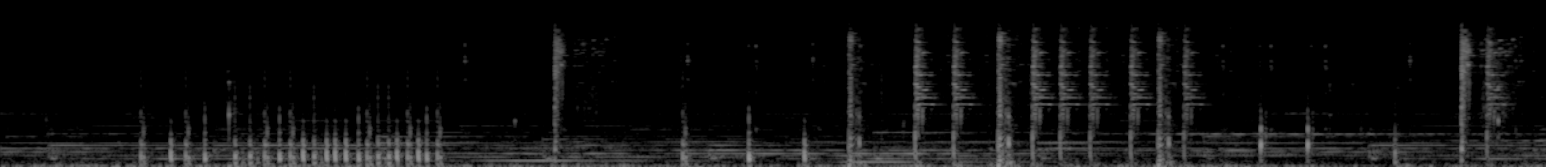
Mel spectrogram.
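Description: Glass blocks shattering in the video game Minecraft, a long run of sharp crashing breaks, scattered at first and then coming in quick bursts, some stacked close together, with a low game-music bed underneath.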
